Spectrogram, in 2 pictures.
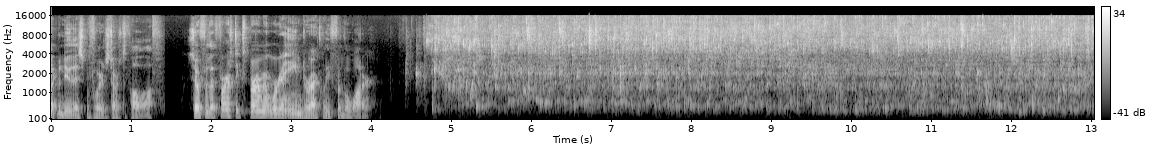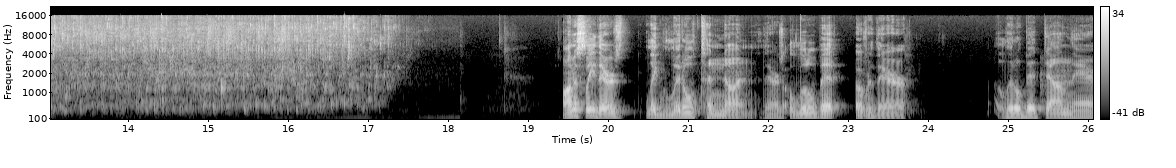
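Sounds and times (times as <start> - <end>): liquid stream into toilet water: 4.4 - 17.7.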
